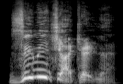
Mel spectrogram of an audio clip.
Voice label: Engineer cheers, ru; Замечательно.

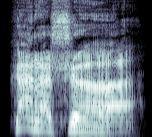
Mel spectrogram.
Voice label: Soldier positive vocalization

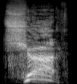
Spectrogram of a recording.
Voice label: Engineer negative vocalization, ru; Чёрт.

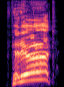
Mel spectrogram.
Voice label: Engineer battle cry; Вперёд!

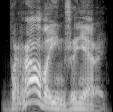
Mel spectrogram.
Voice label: Spy thanks for the teleporter, ru; «Браво, инженеры!»

